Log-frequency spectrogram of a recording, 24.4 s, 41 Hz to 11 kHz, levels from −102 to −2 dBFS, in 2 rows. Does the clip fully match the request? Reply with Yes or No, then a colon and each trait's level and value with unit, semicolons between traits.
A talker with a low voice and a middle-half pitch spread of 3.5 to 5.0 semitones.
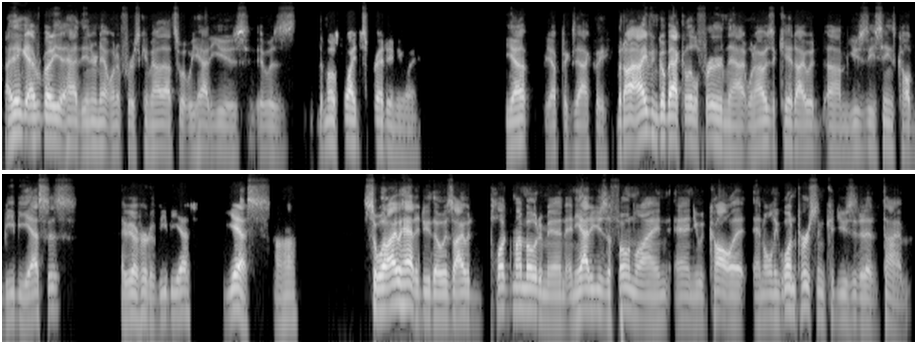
No: low, 105 Hz; average, 3.0 semitones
